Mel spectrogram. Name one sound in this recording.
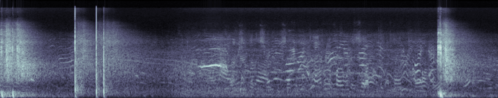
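Fireworks explode with loud booming bangs.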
